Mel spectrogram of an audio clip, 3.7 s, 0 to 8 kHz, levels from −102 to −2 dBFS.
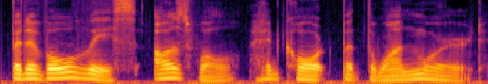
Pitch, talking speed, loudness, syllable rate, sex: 115 Hz, 180 wpm, -17 LUFS, 4.0 syllables/s, female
